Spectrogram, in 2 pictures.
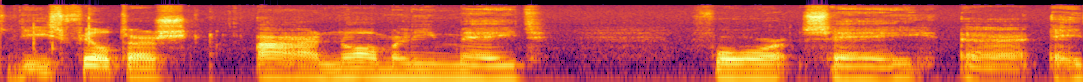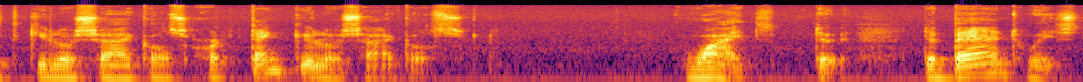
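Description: Gravelly older man, slow and halting. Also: medium pitch, a little mellow. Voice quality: gravelly, husky. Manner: halting, repeats phrases, frequently says "say". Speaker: electronics hobbyist presenter. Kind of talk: informal technical explanation.

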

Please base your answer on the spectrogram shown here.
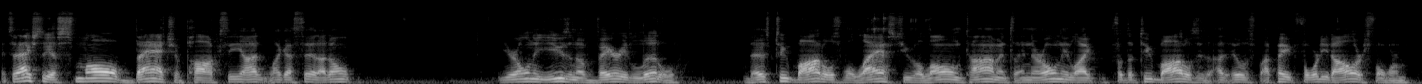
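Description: A man's voice: fairly low pitch, moderate pace. A middle-aged man giving a casual how-to demonstration at his home workbench, rambling and often repeating himself. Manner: rambling, repeats "like I said", relaxed and plain-spoken. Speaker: custom lure maker.

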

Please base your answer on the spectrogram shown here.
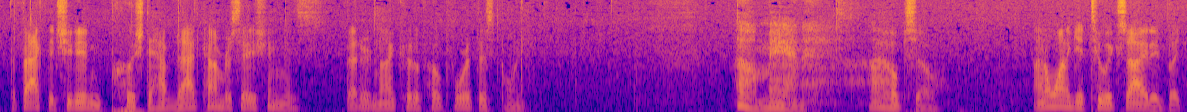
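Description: An earnest Bigfoot investigator, played by a man, speaking softly and confessionally in a gravelly voice. Faint ambience hums behind him throughout. It is an audio drama performance. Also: medium pitch, slight background noise. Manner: earnest, soft-spoken, confessional.

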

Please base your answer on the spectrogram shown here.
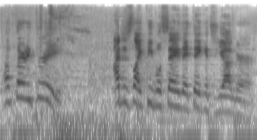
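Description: A man's voice: high-pitched, sing-song, normal speed, sharp tone. A man in his thirties streaming a game from home, chatting casually with viewers and swearing now and then. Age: 30s. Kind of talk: casual gaming livestream chat. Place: home room, indoors. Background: game music and gunfire.

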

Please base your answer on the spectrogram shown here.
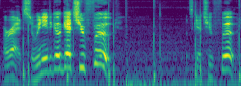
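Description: A man's voice: high voice, very animated, moderate pace, vocal fry, noisy background. Nasal young man reacting to a horror game. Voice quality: nasal from flu. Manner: jumpy, yells at the game. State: recovering from flu. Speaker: gaming youtuber. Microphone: headset.

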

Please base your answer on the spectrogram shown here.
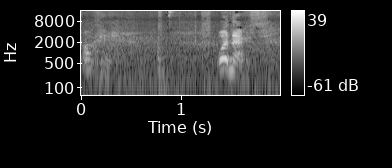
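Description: A young woman at an outdoor playground, joking and swearing while she climbs the equipment, recorded on a phone. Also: takes it slowly. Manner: swearing, self-mocking, laughing between lines. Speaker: playground challenge participant. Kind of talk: casual banter while climbing. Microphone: phone camera held by someone else. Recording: noisy outdoor phone audio.

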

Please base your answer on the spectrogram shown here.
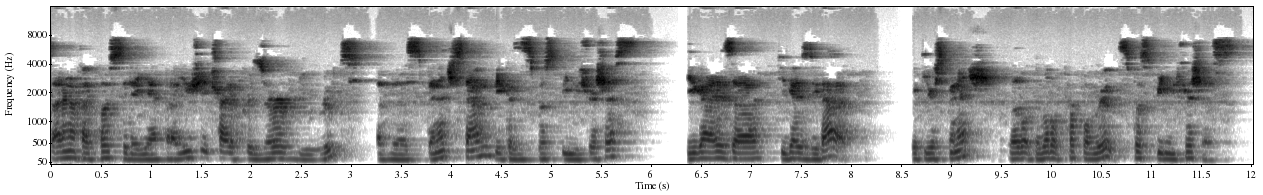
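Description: A man's voice: mid-range voice, a bit bright. A man in his thirties hosting a casual cooking demonstration, talking conversationally to viewers as he works. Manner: conversational, asks viewers questions while working. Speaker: cooking show host. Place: home kitchen, indoors. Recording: slightly dull, roomy kitchen sound.

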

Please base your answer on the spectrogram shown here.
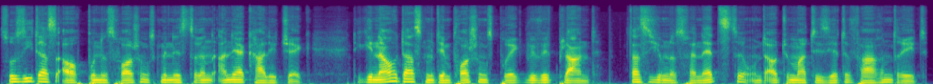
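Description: A male radio reporter narrates a scripted piece in a lowish voice. The recording is close and dry, with no room sound. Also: moderate pace, no echo.

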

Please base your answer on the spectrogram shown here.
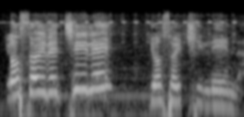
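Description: Slow, patient teacher on a call. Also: female voice, high-pitched, very animated. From Peru. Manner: patient, repeats phrases, drawn-out English words. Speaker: English teacher. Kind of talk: online class teaching. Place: home room with altar behind.

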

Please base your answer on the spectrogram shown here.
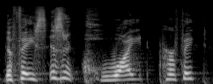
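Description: A woman's voice: a little high, takes it slowly, a little mellow. A middle-aged woman co-hosting a casual review chat, stressing her points emphatically and repeating words. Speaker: film review show co-host. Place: home kitchen, indoors.

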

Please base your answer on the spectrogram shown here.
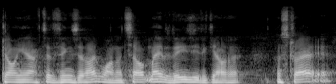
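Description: A man in his forties from Ireland with an Irish accent, an interview guest speaking candidly and reflectively, pausing often with fillers and restarts. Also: on the low side, fairly even intonation, warm tone.

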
